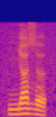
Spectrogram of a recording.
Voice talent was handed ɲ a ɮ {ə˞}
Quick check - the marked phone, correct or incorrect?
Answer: incorrect: ɐ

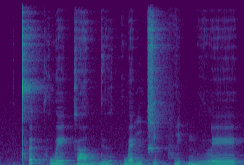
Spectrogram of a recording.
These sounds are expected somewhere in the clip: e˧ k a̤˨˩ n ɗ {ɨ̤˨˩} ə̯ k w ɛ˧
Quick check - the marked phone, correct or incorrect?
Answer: correct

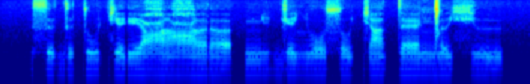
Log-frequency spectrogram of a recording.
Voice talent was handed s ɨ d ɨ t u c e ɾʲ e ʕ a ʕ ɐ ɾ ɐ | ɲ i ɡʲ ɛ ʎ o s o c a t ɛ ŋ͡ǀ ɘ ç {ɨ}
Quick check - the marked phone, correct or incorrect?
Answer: correct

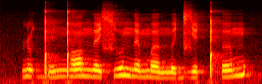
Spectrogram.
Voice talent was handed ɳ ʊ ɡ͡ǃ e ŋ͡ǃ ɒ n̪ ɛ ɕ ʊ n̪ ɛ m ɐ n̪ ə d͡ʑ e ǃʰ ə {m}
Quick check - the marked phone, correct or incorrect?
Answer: correct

